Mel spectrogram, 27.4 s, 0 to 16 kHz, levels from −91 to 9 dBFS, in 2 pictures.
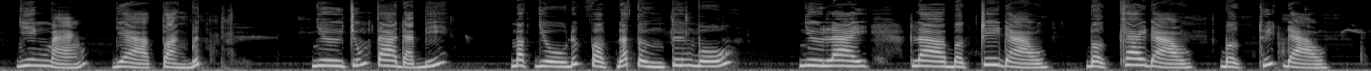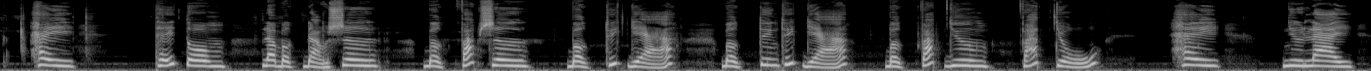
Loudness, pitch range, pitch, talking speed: -20 LUFS, 235-295 Hz, 265 Hz, 120 wpm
